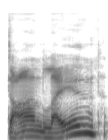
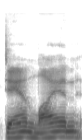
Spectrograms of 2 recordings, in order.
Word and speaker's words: Daan Leijen: But it's like Don Lyon or like Dan Lyon is how I might pronounce it. D A A N L E I J E N.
